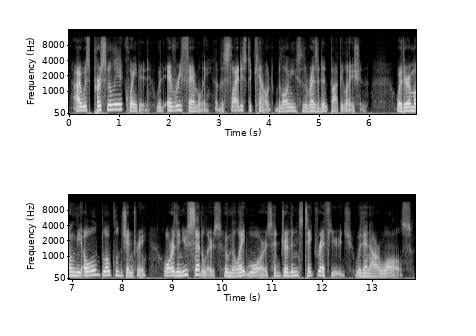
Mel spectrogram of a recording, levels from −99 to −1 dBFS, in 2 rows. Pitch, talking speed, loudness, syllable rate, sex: 160 Hz, 165 wpm, -20 LUFS, 5.2 syllables/s, male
